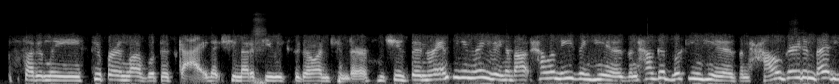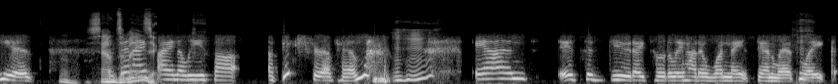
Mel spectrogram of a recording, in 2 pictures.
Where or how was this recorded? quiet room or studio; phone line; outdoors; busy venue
phone line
